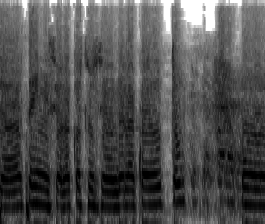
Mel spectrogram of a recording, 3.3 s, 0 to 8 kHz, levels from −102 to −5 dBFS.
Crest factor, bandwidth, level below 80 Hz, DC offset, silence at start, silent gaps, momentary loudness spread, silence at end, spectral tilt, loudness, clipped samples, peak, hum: 6 dB; 8 kHz; -32 dBFS; under 0.1%; 0 s; none; 5 LU; 0 s; -6 dB/octave; -7 LUFS; 6%; 0 dBFS; none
